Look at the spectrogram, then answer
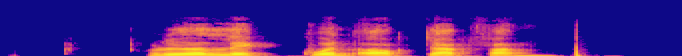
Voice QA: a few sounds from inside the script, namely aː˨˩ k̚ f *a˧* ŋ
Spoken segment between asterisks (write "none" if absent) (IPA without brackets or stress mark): a˨˩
